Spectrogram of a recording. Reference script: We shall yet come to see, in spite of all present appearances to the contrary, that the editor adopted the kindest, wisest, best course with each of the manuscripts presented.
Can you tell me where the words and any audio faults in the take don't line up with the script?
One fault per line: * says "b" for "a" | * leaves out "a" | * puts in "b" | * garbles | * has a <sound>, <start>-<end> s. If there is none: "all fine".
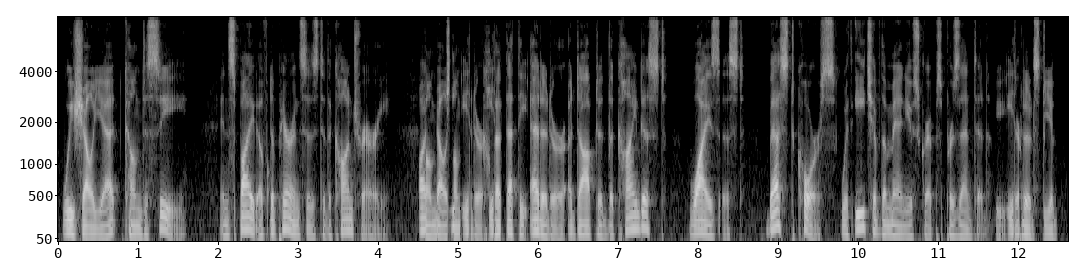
* leaves out "all present"
* garbles
* has a dropout, 8.3-8.3 s
* garbles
